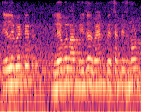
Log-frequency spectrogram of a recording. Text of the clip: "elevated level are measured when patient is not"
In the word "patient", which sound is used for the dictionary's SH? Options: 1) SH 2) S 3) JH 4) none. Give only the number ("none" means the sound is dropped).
2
